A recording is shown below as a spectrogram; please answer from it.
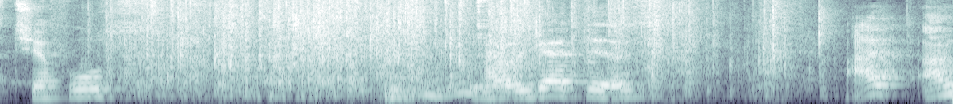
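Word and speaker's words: Chifles: It's from Schiffels, I think that's how you pronounce it, Schiffels? Schiffels. Let's see. It's four crunch above the rest. But, yeah, it's C-H-I-F-L-E-S. Chiffles.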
